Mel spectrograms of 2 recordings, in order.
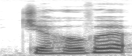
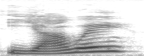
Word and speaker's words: Yahweh: think that's how a lot of P people pronounce it Jehovah or Yahweh sabboth it is Yahweh um I was just so wrong but um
